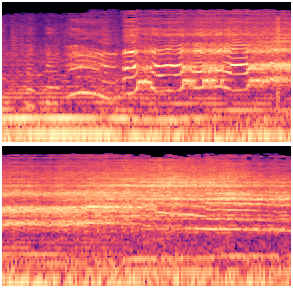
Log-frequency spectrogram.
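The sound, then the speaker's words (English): A loud, anguished scream from Raphael, one of the turtles, on finding the sewer lair trashed and Splinter missing, wavers and climbs in pitch, then stretches into a long, strained wail over a steady low rumble. “And we get this one of a couple great Raphael screams where he just like goes up to the fucking sky and is...”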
